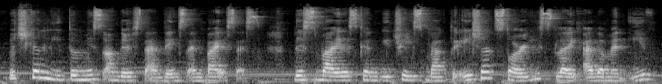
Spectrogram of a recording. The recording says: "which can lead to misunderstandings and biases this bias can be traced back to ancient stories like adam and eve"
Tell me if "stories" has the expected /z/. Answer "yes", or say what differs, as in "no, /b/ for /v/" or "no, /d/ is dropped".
no, /s/ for /z/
